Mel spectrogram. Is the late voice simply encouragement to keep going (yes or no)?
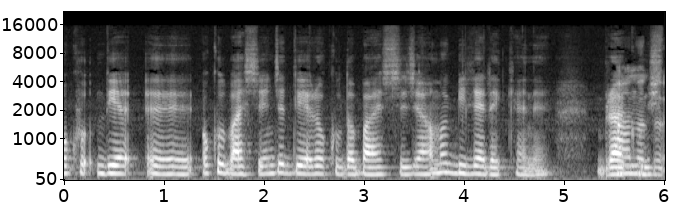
no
